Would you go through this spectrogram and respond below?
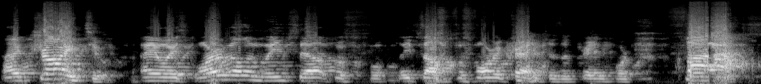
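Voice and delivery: loud, high, strained yelling over the chaos; frantic shouting. Real, not acted. Narrator yelling while struggling to keep up. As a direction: yell it out, overwhelmed.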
